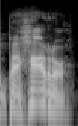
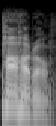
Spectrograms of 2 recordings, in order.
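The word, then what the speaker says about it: Pájaro: so you are well the emphasis is on the first syllable that I've heard it said that way in Spanish it would be to be fair it would be Pajaro but but but I think they say it Pajaro I don't know you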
